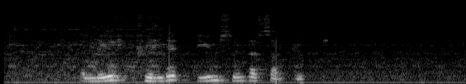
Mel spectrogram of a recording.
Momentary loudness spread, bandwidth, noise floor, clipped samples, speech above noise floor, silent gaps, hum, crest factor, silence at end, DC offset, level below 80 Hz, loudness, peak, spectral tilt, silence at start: 16 LU; 11 kHz; -52 dBFS; under 0.1%; 30 dB; none; none; 20 dB; 1.65 s; under 0.1%; -54 dBFS; -23 LUFS; -6 dBFS; -9 dB/octave; 0.8 s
